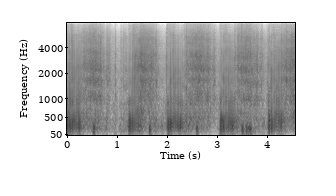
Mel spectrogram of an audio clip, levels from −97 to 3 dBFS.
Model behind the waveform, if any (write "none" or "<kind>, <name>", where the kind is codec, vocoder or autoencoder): vocoder, Vocos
